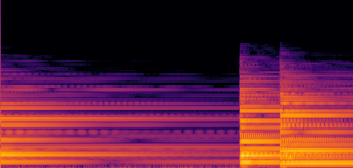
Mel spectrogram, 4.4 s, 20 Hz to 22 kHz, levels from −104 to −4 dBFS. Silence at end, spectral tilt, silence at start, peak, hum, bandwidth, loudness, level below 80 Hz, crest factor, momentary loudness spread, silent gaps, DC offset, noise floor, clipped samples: 0 s; -7.5 dB/octave; 0 s; -8 dBFS; none; 4.9 kHz; -21 LUFS; -56 dBFS; 16 dB; 23 LU; none; under 0.1%; -48 dBFS; under 0.1%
